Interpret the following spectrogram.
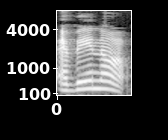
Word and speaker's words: Avena: B next question here the Avena or the vena curvature okay a silent here you can pronounce it as renal curvature is used for the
